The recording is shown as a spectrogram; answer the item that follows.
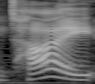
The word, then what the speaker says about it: Thai: But actually Thai is one of the words that has like a an H which is silent before the T.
